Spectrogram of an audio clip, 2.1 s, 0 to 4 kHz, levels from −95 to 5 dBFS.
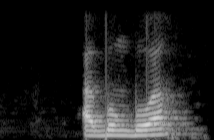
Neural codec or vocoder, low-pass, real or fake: none; 3.6 kHz; real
